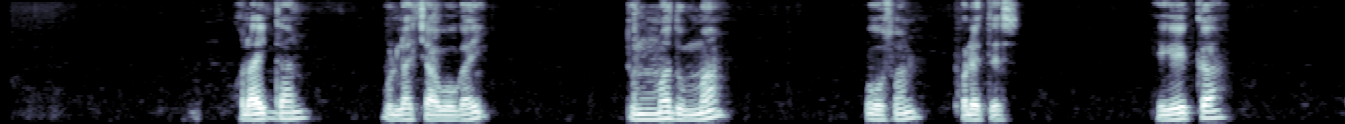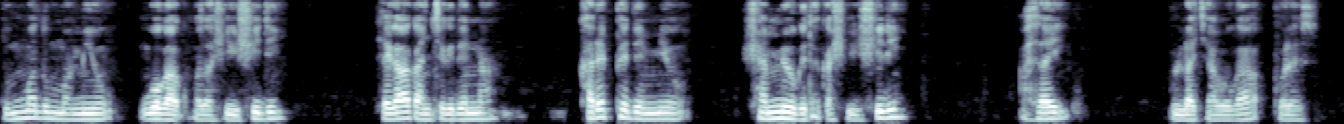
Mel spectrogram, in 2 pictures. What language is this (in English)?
Wolaytta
